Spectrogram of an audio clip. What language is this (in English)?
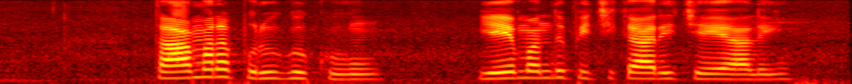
Telugu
